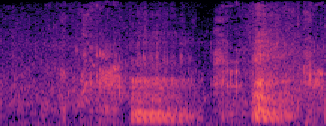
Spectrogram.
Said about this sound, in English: From hidden behind her legs, Alan gave a timid growl.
